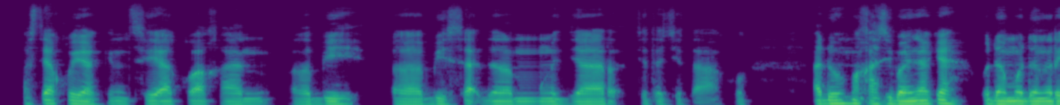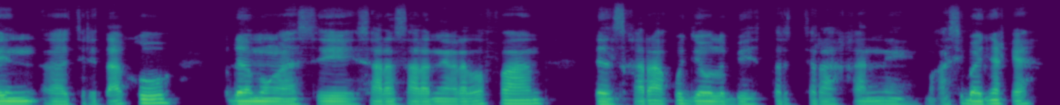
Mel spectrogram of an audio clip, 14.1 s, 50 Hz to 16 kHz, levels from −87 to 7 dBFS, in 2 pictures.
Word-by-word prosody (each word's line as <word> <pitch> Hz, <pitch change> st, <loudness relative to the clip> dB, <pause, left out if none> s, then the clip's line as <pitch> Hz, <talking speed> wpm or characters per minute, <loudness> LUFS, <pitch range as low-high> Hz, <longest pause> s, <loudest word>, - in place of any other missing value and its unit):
pasti 100 Hz, +2 st, -3 dB
aku 110 Hz, 0 st, -2 dB
yakin 100 Hz, +2 st, -1 dB
sih, 105 Hz, 0 st, -1 dB
aku 100 Hz, +1 st, 0 dB
akan 90 Hz, -2 st, -4 dB, 0.2 s
lebih, 95 Hz, 0 st, -3 dB, 0.2 s
eee, 90 Hz, -2 st, 0 dB
bisa 95 Hz, -2 st, -2 dB
dalam 95 Hz, -1 st, 0 dB, 0.2 s
mengejar 90 Hz, 0 st, -1 dB, 0.2 s
cita-cita -, -, -12 dB
aku. -, -, -17 dB, 0.4 s
Aduh, 115 Hz, +2 st, +4 dB
makasih 105 Hz, -2 st, 0 dB
banyak, 100 Hz, +2 st, +7 dB
ya, 115 Hz, -, +6 dB, 0.2 s
udah 100 Hz, -1 st, +4 dB
mau 100 Hz, -, +6 dB
dengerin, 95 Hz, 0 st, +5 dB
eee, 90 Hz, -2 st, -3 dB
cerita 95 Hz, +1 st, -2 dB
aku, 130 Hz, +2 st, +3 dB, 0.4 s
udah 100 Hz, -1 st, +5 dB
mau 95 Hz, -1 st, +4 dB
ngasih 90 Hz, 0 st, -1 dB
saran-saran 90 Hz, 0 st, -1 dB
yang 90 Hz, -1 st, 0 dB
relevan, 110 Hz, +4 st, 0 dB, 0.3 s
dan 95 Hz, -, +3 dB
sekarang 100 Hz, +4 st, 0 dB
aku 115 Hz, -, -2 dB
jauh 100 Hz, -1 st, +3 dB
lebih 90 Hz, 0 st, -4 dB
tercerahkan, 95 Hz, -1 st, -7 dB
nih. 100 Hz, -2 st, -5 dB
Makasih 95 Hz, +3 st, -11 dB
banyak, 115 Hz, +5 st, +2 dB
ya. 105 Hz, +2 st, -3 dB
95 Hz, 165 wpm, -24 LUFS, 90-105 Hz, 0.4 s, banyak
